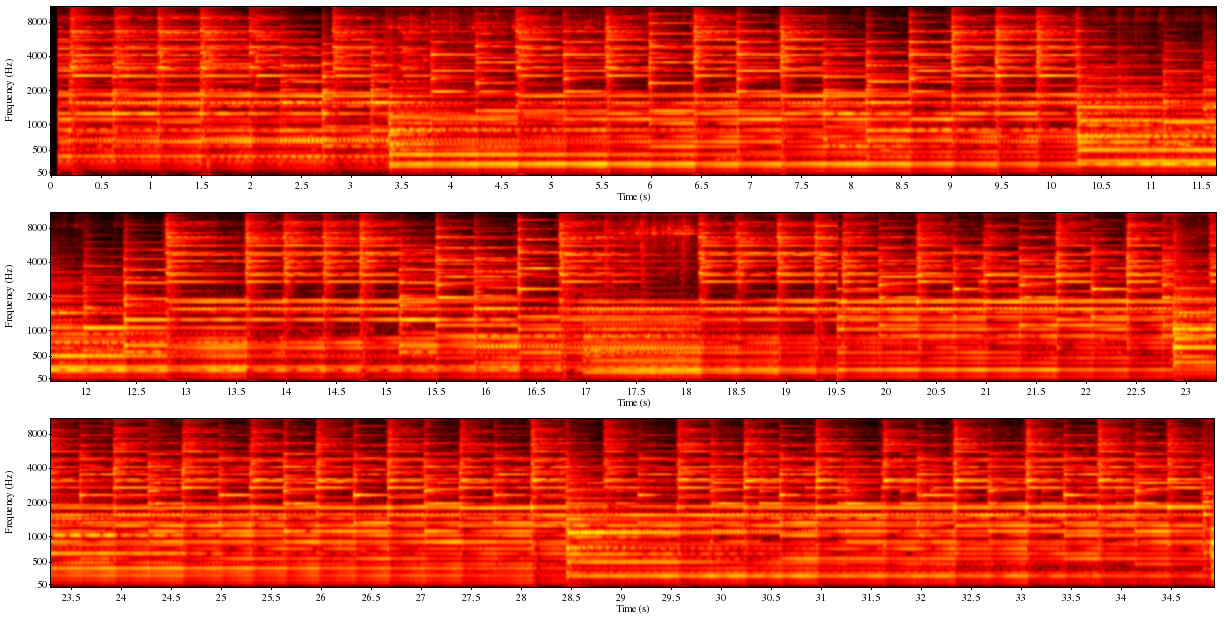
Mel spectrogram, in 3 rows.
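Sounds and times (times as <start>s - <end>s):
deep bells tolling: 0.1s - 34.9s
small high bells ringing rapidly: 2.8s - 11.6s, 16.4s - 21.5s.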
